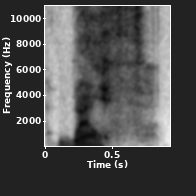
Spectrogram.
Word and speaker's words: wealth: Yes. Wealth at the end. And then a th at the end. Okay. Look well wealth. So to help you even if the L is difficult make sure you try to say the th.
